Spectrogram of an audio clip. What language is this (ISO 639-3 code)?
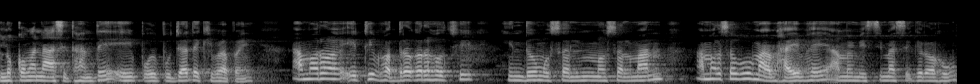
ori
